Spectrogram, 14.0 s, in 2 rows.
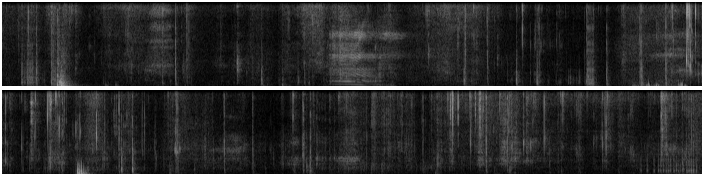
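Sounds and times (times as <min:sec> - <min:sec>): biting and chewing pizza: 0:04.2 - 0:14.0
dull thump: 0:07.8 - 0:08.0.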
